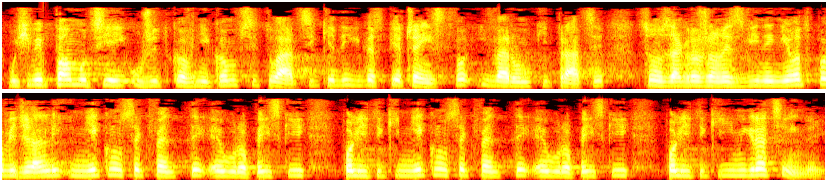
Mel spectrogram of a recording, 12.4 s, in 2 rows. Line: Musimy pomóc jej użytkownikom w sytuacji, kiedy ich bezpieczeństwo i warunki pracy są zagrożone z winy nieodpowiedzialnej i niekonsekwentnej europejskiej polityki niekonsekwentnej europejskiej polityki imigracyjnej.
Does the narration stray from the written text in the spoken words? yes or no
no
